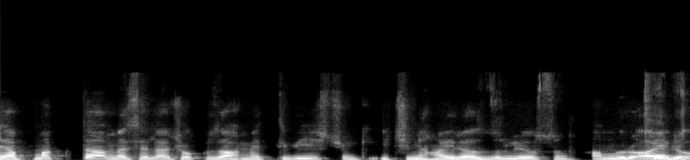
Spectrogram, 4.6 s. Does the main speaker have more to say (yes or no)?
yes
